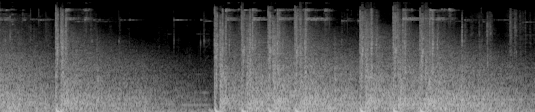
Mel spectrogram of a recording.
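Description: Akimbo guns in the shooter game The Finals fire in several rapid bursts of loud gunshots, each volley a quick stuttering run of sharp reports with brief pauses between, close and dominant over a steady background.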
